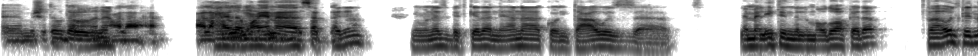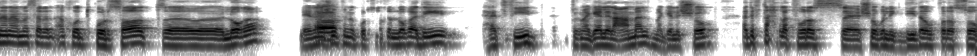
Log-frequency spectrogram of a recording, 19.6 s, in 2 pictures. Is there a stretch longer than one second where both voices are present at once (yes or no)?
yes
